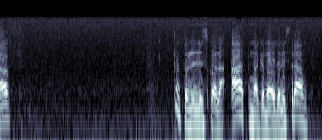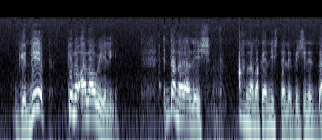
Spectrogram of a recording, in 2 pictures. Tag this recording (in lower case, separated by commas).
speech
